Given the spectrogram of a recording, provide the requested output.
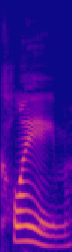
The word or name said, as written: claim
